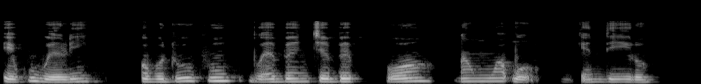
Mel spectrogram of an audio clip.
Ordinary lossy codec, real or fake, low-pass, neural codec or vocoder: none; real; none; none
